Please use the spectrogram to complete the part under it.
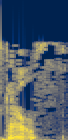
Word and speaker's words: Kelce: That's how everyone pronounces his name. It's Kelce. – It's Kelce. – It's one of those things where his name is actually pronounced one way, Kelce. But he rolls with the punches of people mispronouncing it and goes with it.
